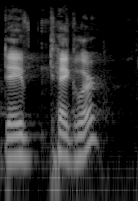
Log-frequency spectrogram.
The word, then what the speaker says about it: Dave Tegeler: He is the Concours chairman for the Ferrari Concours, Dave Tegeler.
